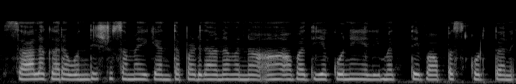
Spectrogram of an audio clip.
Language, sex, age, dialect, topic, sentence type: Kannada, female, 31-35, Coastal/Dakshin, banking, statement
